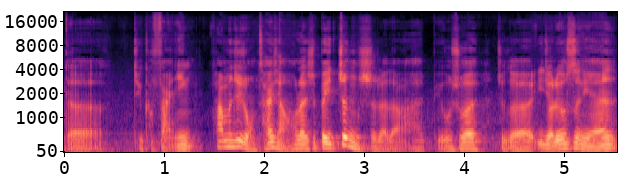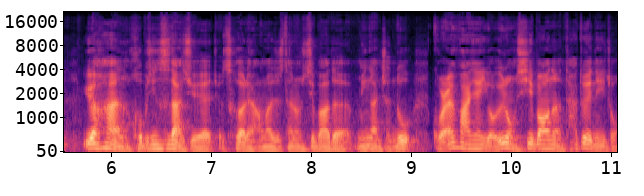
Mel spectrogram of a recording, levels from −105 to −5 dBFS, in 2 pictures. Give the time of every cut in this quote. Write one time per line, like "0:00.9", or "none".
0:01.4
0:04.2
0:05.6
0:09.2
